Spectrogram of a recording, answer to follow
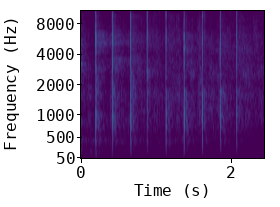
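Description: A run of about nine sharp taps, evenly spaced at about four a second and slowly growing fainter.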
